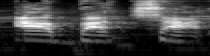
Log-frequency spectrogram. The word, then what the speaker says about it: abacha: in English African salad so it's actually abacha in EO so it's actually a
